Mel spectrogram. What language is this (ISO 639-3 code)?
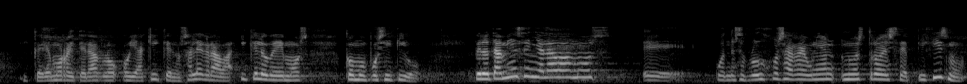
spa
